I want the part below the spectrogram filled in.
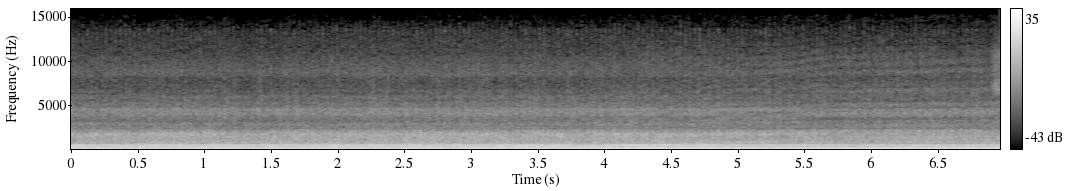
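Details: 2014 Bolens push mower with Briggs OHV engine after fitting correct spark plug and replacing missing carburettor jet ball plug; even steady drone, constant pitch, no surging or hunting; normal running.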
